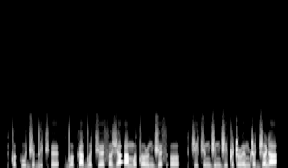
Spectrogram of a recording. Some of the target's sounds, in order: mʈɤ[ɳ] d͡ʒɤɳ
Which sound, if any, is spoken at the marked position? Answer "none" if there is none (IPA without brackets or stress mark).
none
